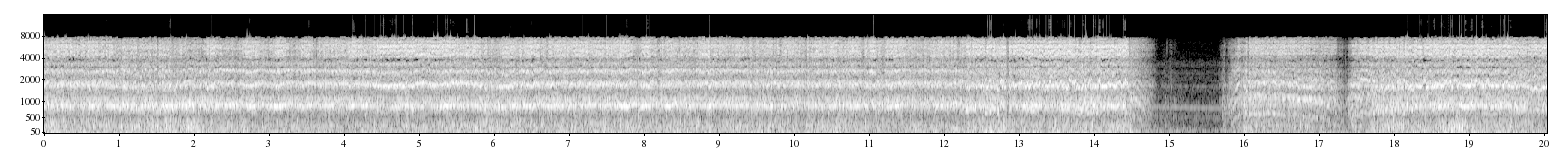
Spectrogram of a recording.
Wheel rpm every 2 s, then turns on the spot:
230, 230, 230, 230, 240, 240, 220, 90, 40, 180.
none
